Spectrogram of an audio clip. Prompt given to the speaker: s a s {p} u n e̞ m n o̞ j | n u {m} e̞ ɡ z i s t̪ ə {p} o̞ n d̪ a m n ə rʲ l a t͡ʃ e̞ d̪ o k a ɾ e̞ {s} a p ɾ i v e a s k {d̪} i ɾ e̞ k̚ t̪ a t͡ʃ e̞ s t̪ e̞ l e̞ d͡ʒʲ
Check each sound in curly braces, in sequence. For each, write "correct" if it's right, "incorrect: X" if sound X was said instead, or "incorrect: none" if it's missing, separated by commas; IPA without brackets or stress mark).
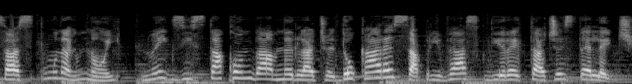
correct, incorrect: none, incorrect: k, correct, correct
